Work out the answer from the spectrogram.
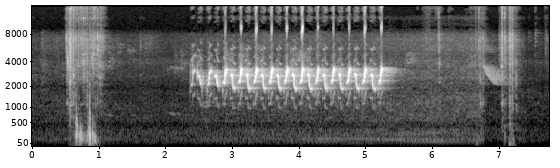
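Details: Sooty-headed bulbul of the 'garuda' type calling companions: after a dull thump, a long even trill of about twenty quick, wavering notes lasting three seconds, ending with a thin slurred note and a click.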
